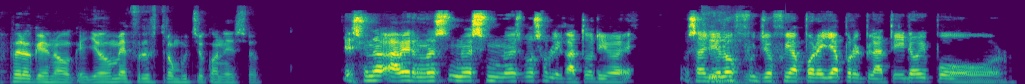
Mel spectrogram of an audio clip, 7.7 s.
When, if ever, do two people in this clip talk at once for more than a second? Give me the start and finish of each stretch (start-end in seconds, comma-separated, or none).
none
